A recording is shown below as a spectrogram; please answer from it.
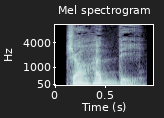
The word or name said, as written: चौहद्दी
